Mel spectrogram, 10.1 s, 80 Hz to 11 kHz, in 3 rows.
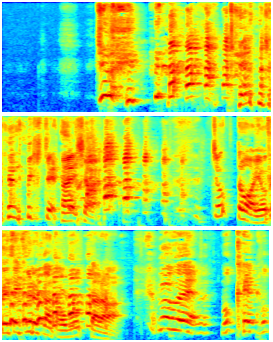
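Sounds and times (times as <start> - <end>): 
deliberately forced sneeze: 1.2 - 1.8
laughter: 1.9 - 8.3
speech: 3.2 - 4.9, 6.0 - 10.0.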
